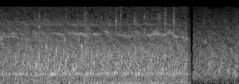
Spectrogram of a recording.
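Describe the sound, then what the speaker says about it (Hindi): Water runs steadily along a freshly dug drain channel beside a rough forest road, a close, even rushing flow that cuts off abruptly near the end. "पानी सही तरफ जा रहा है।"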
